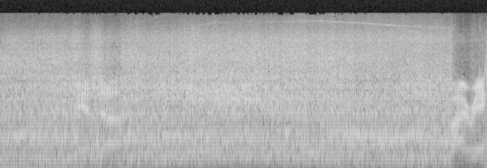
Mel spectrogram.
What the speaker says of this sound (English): fire engines are heading down Lower Crown Valley Road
